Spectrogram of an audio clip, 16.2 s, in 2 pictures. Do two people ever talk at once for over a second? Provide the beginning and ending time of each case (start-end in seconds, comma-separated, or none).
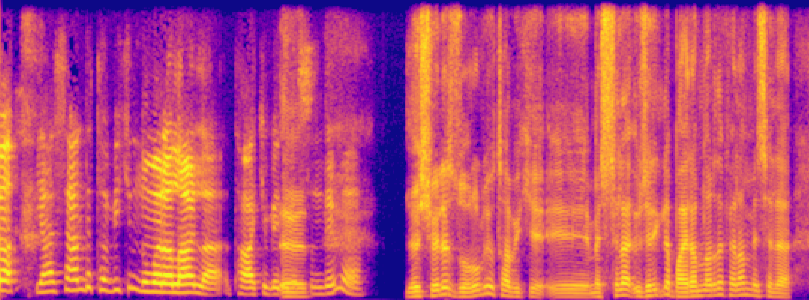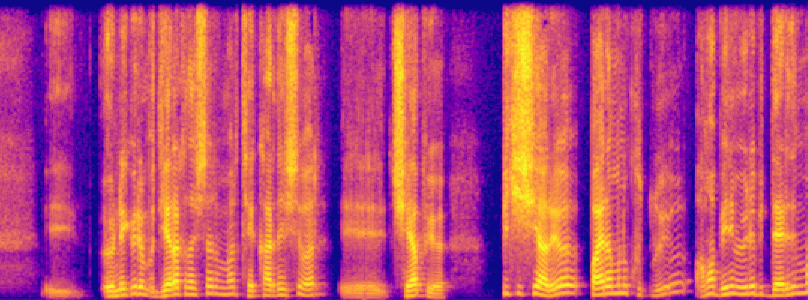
none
